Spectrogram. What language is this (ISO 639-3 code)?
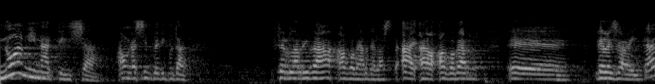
cat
